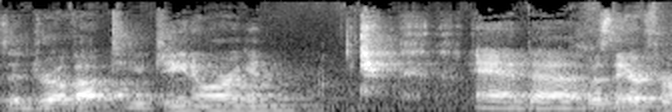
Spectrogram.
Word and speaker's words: Oregon: state was called Oregon it's not Oregon by the way it's Oregon Oregon I didn't learn that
